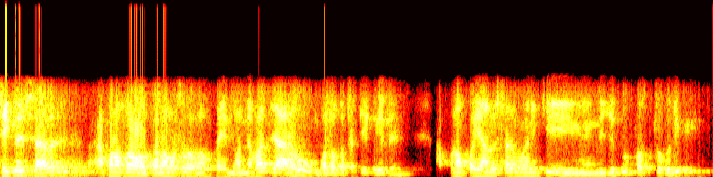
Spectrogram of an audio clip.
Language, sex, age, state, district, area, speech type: Odia, male, 60+, Odisha, Khordha, rural, conversation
